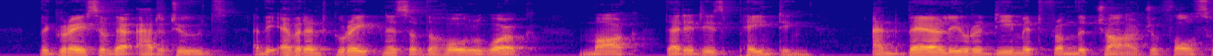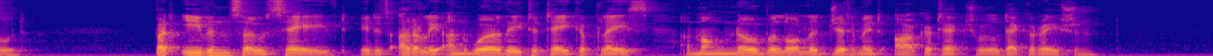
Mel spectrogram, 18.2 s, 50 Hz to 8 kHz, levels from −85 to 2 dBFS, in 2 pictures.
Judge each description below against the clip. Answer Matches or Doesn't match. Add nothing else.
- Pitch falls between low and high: Doesn't match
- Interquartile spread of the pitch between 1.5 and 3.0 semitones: Matches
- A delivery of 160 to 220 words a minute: Doesn't match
